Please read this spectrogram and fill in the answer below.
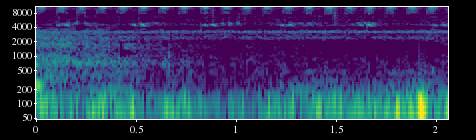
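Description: Night insects chirping in a rapid, even, high-pitched pulse.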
